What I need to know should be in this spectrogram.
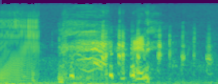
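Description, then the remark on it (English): A loud comic fart noise: a short buzzy blat, then a run of squeaky, sputtering bursts that trail off over about two seconds. “And they went, and, you know, they would hear stuff, and they replaced it with farts.”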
